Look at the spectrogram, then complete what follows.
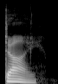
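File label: "dai", British, noun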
